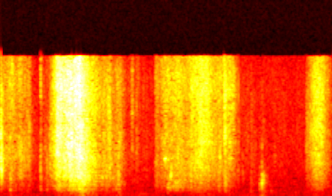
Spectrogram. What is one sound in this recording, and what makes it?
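A hand rubs against rough log walls.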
